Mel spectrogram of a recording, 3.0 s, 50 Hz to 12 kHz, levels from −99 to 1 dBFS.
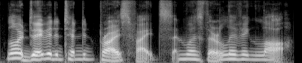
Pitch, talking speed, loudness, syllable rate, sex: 185 Hz, 200 wpm, -19 LUFS, 5.4 syllables/s, female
